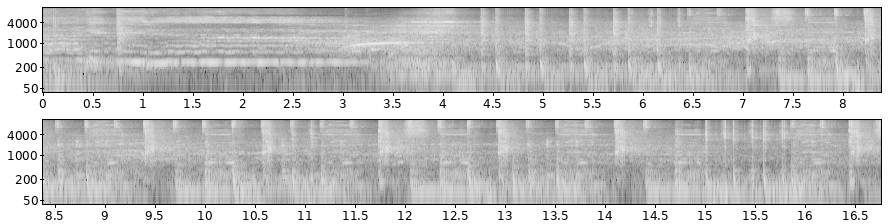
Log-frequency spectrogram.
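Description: Live pop music through a concert sound system: a held sung note over the first three seconds, a rising glide, then a dance track with a steady beat of sharp percussion hits.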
